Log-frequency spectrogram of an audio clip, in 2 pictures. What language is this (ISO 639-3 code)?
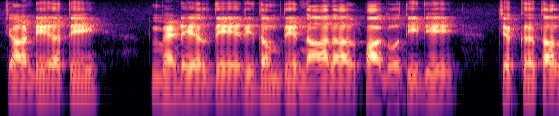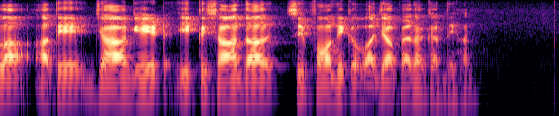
pan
